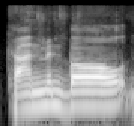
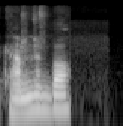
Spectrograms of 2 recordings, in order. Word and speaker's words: CONMEBOL: CONMEBOL member. Did I say that right? CONMEBOL? – I thought it was CONMEBOL. – CONMEBOL. – CONMEBOL. – The CONMEBOL.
